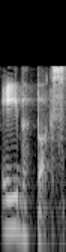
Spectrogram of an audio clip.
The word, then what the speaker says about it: AbeBooks: They're founded in Vancouver, Canada, and it is actually pronounced Abe Books. A-B-E is just Abe, like the name, Abe Books.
